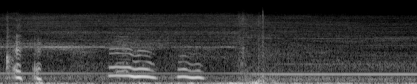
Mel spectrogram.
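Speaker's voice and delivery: long high giggle; giggling laugh. Real, not acted. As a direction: giggle helplessly, trailing on. Laughs about caught pants.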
